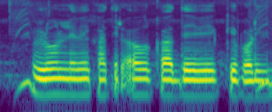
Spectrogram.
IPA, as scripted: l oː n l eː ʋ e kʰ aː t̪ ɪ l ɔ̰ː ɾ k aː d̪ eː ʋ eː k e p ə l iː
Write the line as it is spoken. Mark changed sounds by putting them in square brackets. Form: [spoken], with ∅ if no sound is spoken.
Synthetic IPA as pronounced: l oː n l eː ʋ e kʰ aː t̪ ɪ [ɾ] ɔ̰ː ɾ k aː d̪ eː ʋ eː k e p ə [ɽ] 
